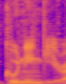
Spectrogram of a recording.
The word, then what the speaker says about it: Kuningi: Yeah, but it's Kuningi, not Kuningi.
